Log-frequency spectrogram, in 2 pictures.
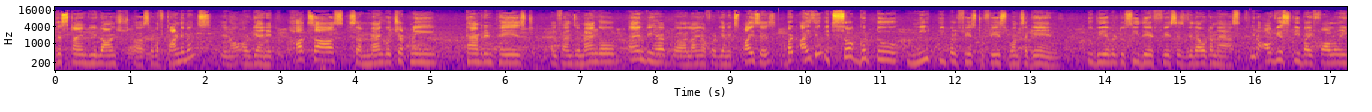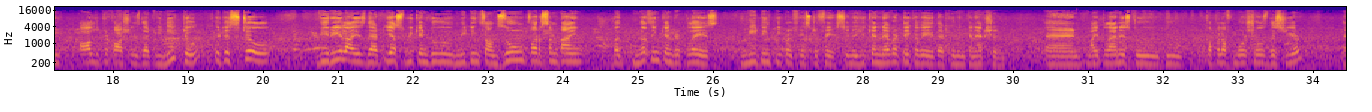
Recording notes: sound bites taken on the floor of Expo West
